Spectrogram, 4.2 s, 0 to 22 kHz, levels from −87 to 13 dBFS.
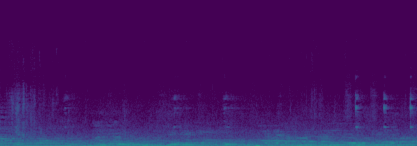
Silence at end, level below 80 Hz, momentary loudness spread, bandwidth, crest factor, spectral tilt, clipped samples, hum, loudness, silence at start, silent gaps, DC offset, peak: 0 s; -46 dBFS; 3 LU; 11.5 kHz; 14 dB; -6 dB/octave; under 0.1%; none; -44 LUFS; 0 s; none; under 0.1%; -26 dBFS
